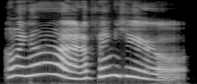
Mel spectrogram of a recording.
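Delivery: high, touched thanks; real high-pitched gratitude; delighted surprise. Real, not acted. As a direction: react with pleased astonishment. Reacting to praise from chat.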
